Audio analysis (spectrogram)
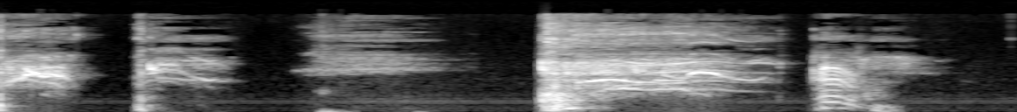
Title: Love you dad but you cough to much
